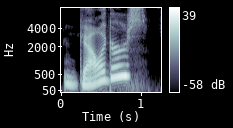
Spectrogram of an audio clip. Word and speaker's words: Gallagher's: Gallagher's? – Yes.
